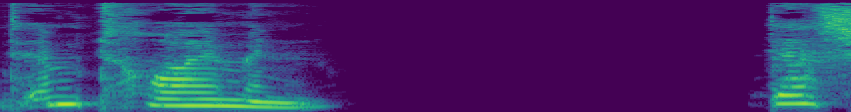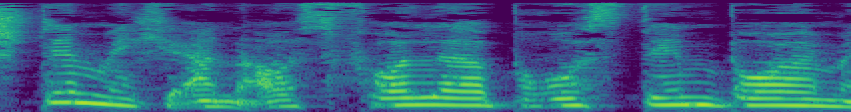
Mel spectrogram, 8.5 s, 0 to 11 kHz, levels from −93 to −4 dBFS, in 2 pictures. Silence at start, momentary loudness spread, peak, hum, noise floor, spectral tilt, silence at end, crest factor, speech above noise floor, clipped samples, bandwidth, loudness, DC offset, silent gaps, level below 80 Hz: 0.05 s; 9 LU; -8 dBFS; none; under -90 dBFS; -4.5 dB/octave; 0 s; 16 dB; over 69 dB; under 0.1%; 10.5 kHz; -22 LUFS; under 0.1%; 2.02-3.60 s; -70 dBFS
